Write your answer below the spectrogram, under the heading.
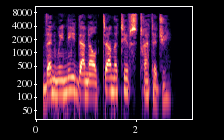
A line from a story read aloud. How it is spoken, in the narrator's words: Aumagnier answered calmly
